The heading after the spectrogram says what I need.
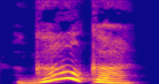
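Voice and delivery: loud, happy cry of greeting; delighted. A narrator's reading. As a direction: greet a long-missed friend joyfully. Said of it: "обрадовалась Соня".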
